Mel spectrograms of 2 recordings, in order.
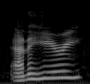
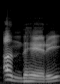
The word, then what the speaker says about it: Andheri: Anahiri? Where am I now? It's getting very late at night. Absolutely, it's Andheri. You're getting it Andheri. absolutely right. Dearest Jeanette, you're doing great. We're live at the Andheri Sports Complex here in Mumbai.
